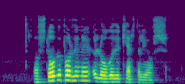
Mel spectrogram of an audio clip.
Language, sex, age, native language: Icelandic, female, 50-59, Icelandic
